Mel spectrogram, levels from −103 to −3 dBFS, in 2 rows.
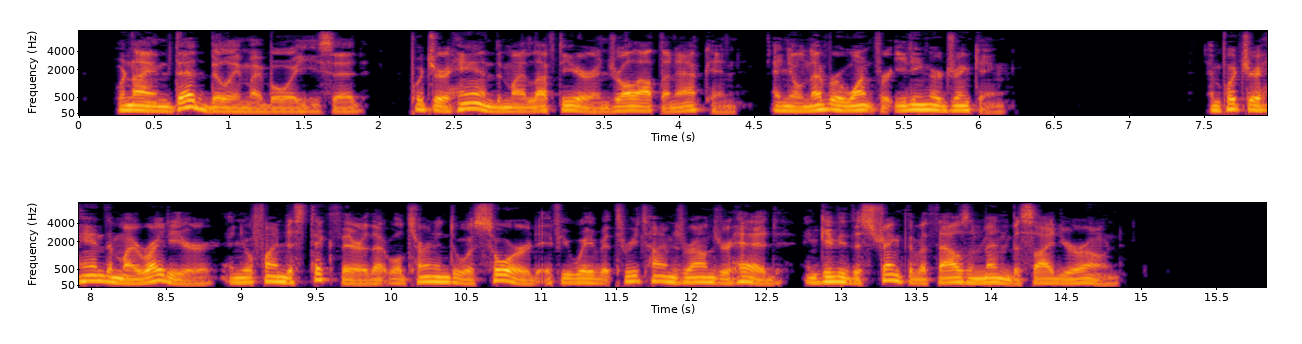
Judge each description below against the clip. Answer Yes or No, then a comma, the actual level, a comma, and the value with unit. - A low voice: Yes, low, 110 Hz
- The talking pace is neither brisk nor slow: No, fast, 265 wpm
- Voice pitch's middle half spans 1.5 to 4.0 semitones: No, average, 5.1 semitones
